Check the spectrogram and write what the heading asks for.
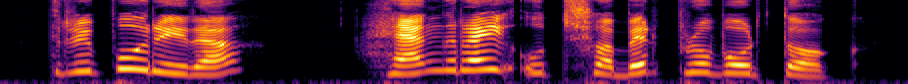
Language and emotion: Bengali, neutral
